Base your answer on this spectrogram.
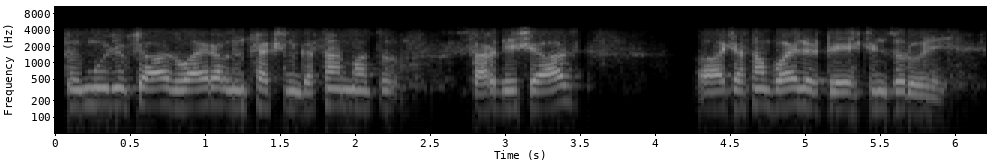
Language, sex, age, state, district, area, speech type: Kashmiri, male, 45-60, Jammu and Kashmir, Budgam, rural, conversation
